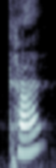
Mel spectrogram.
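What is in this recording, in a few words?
"kan", Mandarin Chinese, second tone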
